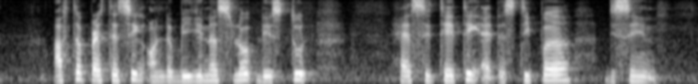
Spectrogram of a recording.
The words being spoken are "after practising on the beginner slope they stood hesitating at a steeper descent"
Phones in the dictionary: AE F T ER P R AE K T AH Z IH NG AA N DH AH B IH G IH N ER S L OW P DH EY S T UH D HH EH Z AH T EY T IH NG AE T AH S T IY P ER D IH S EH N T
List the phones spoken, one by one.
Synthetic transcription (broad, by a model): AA F T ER P R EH T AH S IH NG AA N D AH B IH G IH N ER S L OW P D EY S T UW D HH EH S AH T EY T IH NG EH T AH S T IY P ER D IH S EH N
